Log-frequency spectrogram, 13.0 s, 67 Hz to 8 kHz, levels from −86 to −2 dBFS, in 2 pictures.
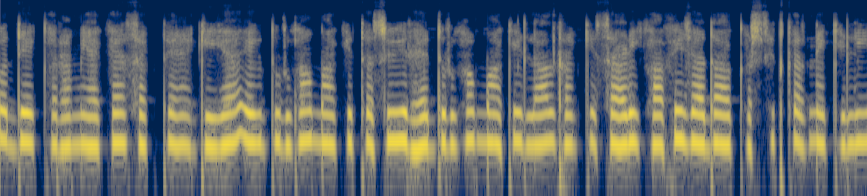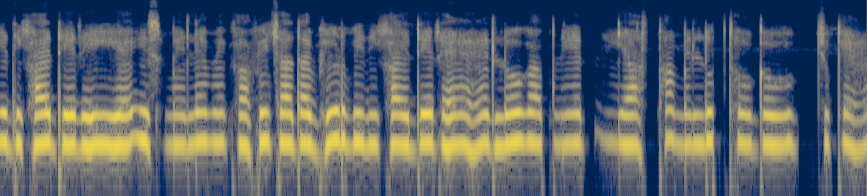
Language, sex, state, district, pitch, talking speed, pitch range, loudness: Hindi, female, Jharkhand, Sahebganj, 245 Hz, 250 wpm, 240-255 Hz, -16 LUFS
